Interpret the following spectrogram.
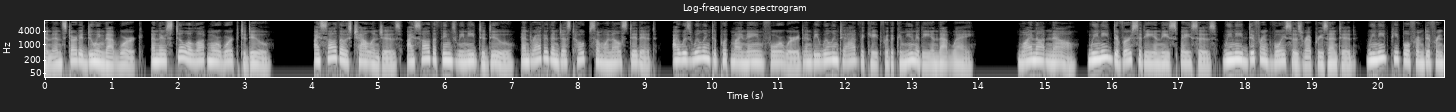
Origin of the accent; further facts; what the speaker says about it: Surrey, British Columbia, Canada; Also, growing up in Surrey for a long time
